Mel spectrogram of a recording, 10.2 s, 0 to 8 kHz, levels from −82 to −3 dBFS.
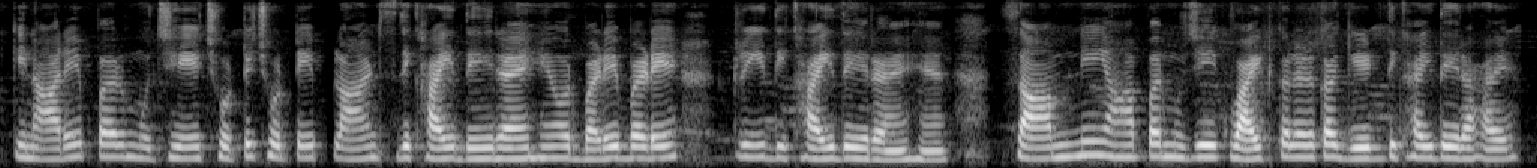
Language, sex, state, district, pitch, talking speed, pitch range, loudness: Hindi, female, Bihar, Sitamarhi, 195 Hz, 170 wpm, 185-210 Hz, -21 LUFS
